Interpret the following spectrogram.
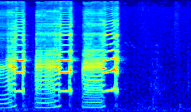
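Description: Three loud goose honks in quick succession, each ending with a sharp upward break in pitch, stopping about one and a half seconds in.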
